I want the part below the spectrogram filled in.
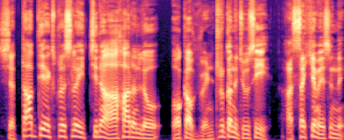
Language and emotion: Telugu, disgusted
